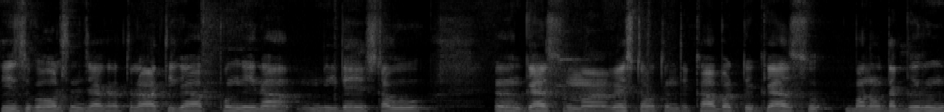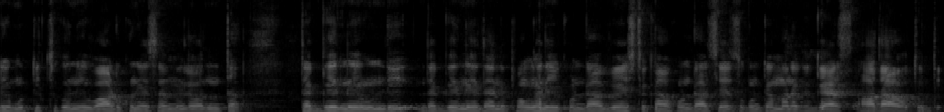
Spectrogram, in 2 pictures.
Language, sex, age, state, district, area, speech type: Telugu, male, 60+, Andhra Pradesh, Sri Balaji, urban, spontaneous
